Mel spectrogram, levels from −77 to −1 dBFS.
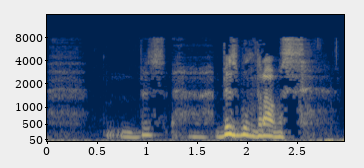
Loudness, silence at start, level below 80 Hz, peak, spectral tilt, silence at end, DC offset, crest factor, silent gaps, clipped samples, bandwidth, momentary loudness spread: -23 LUFS; 0 s; -48 dBFS; -6 dBFS; -5 dB/octave; 0 s; under 0.1%; 18 dB; none; under 0.1%; 8.6 kHz; 22 LU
